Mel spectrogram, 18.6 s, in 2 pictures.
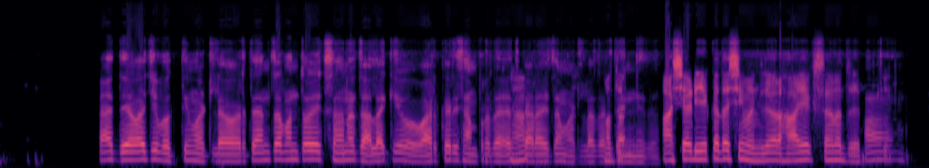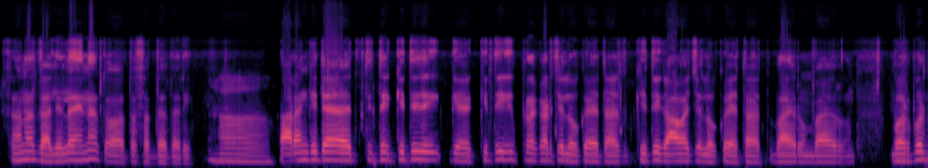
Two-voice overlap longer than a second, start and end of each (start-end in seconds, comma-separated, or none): none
